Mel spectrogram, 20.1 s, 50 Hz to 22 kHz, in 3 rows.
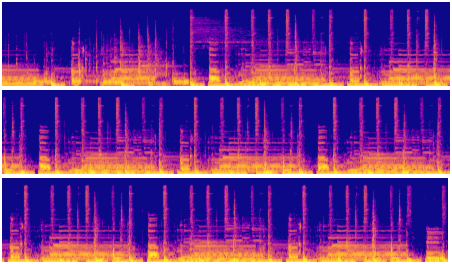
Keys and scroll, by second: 3.0 ctrl+z, 12.7 ctrl+z, 14.6 ctrl+z, 17.7 ctrl+z, 20.0 ctrl+z.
